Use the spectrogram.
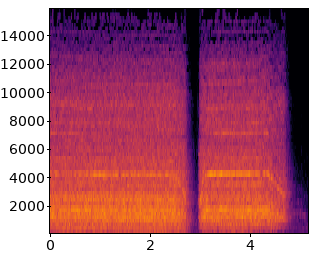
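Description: Power drill driving screws into a tank rack in a workshop: two loud, steady high-pitched whirring runs, the first about three seconds long, a brief stop, then a second shorter burst that winds down.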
